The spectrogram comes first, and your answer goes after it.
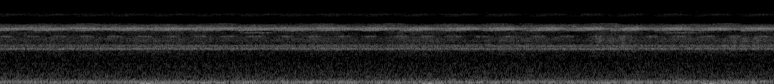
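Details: Country summer night crickets chirping together in an unbroken, high-pitched ringing trill, several voices stacked at different pitches, steady volume throughout, soft low hum underneath.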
